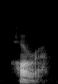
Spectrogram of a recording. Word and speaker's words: horror: We just say one quick R consonant, horror.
